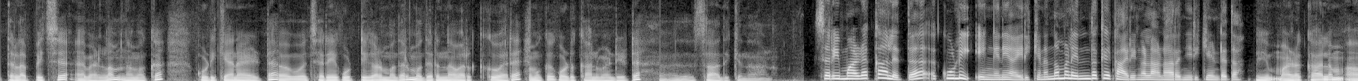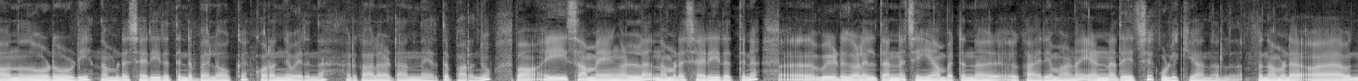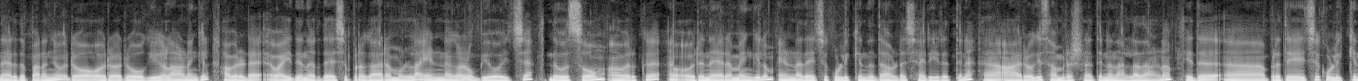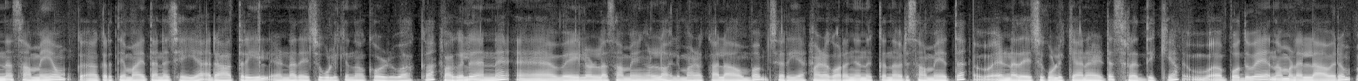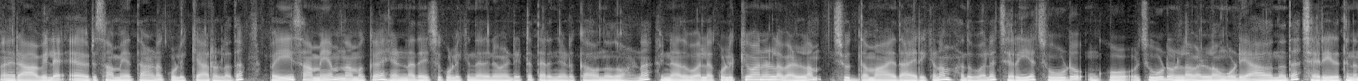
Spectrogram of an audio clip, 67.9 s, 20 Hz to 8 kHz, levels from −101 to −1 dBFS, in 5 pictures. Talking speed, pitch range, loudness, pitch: 110 wpm, 125-145 Hz, -13 LUFS, 130 Hz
